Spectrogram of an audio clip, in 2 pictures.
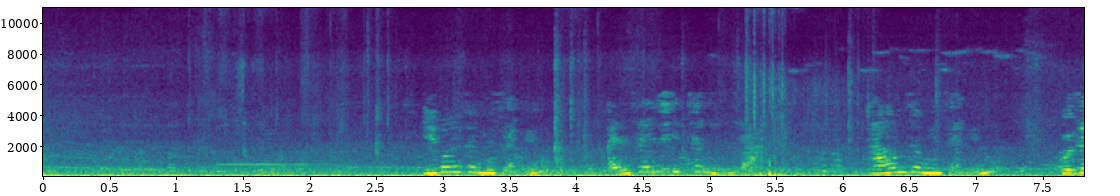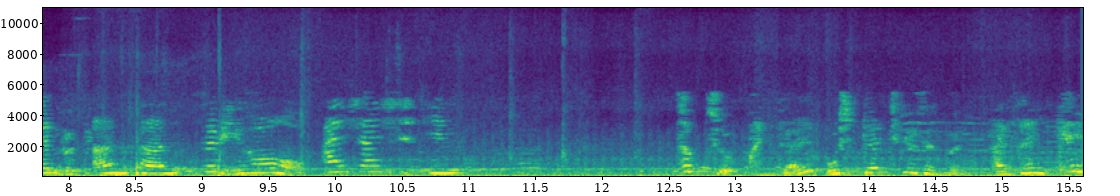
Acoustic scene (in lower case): bus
